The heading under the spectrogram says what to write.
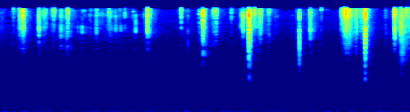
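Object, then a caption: Metal cup-chain tassel with rhinestones. A small dangling metal cup-chain tassel set with rhinestones and solid links is held by its top and stroked and jiggled with long acrylic nails close to a microphone. Quiet, bright rattling and scratching come in short, irregular bursts of high clinks that die away almost instantly, with very little low end.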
